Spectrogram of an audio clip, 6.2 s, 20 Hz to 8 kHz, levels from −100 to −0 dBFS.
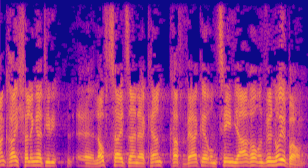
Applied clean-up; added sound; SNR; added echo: none; none; none; none.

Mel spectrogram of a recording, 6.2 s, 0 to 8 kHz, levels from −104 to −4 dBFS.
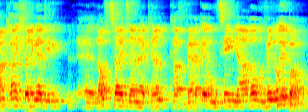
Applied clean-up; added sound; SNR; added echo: none; none; none; reverberation time 0.7 s.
